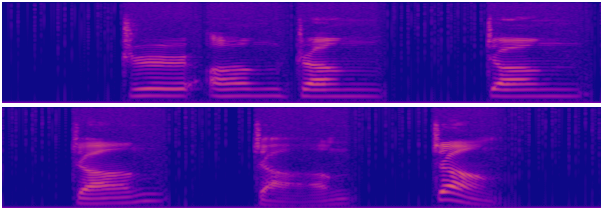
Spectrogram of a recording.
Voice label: zheng, chinese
